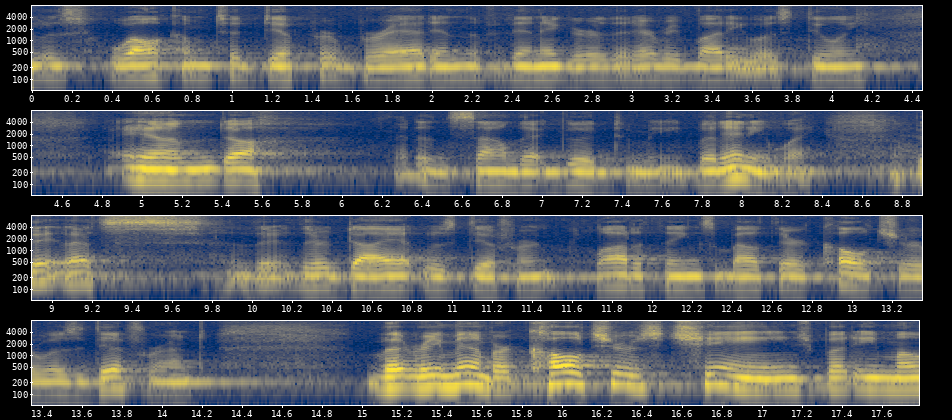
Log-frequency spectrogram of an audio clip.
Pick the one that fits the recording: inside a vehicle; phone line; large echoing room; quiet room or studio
large echoing room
